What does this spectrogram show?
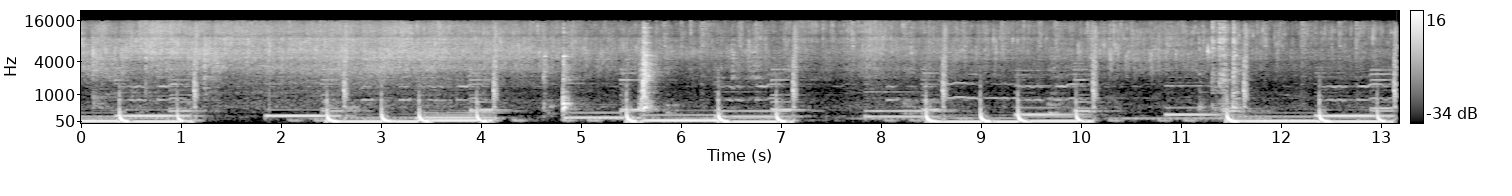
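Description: Eggplant omelettes sizzling as they fry in oil in a wok, with a metal spatula scraping and knocking against the pan now and then. Background music with a bass line and a beat plays along.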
